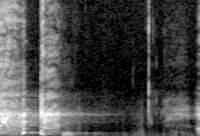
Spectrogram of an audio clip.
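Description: A man coughing, three quick harsh coughs in the first second, as if clearing his throat.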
